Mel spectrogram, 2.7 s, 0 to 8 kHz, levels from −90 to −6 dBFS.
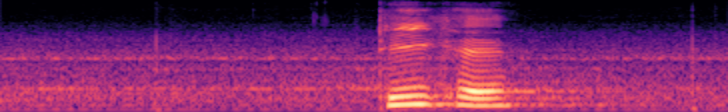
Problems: none marked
